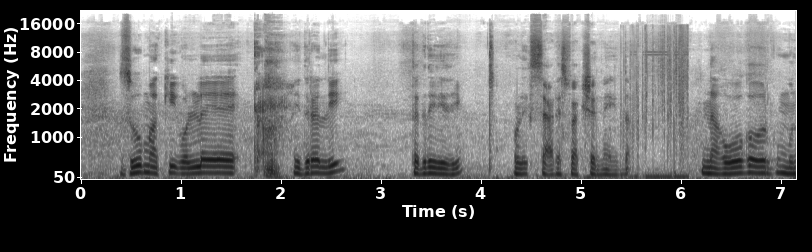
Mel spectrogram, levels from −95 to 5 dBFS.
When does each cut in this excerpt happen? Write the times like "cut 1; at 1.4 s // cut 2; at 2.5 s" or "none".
cut 1; at 6.0 s

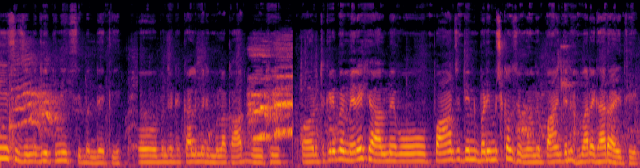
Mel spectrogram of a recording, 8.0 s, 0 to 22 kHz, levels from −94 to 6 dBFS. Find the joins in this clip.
cut 1; at 1.8 s // cut 2; at 3.6 s

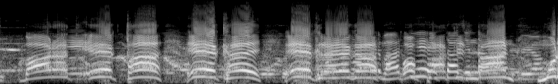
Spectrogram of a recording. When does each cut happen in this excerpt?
none

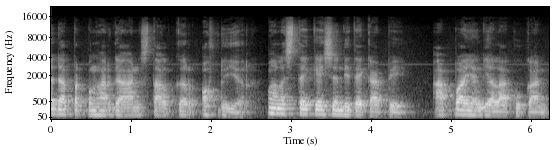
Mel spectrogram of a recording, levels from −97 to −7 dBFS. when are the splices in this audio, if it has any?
cut 1; at 2.7 s

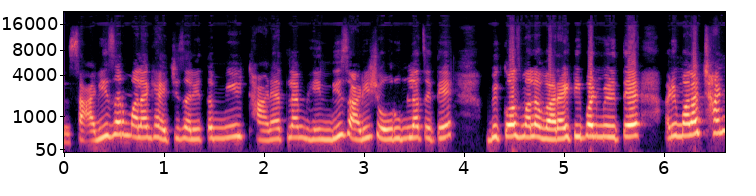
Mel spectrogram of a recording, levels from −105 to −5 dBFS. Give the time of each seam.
none

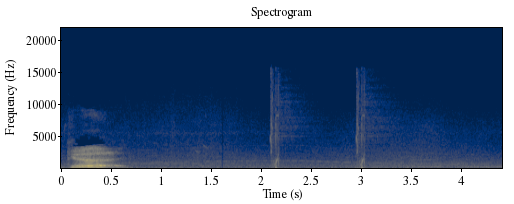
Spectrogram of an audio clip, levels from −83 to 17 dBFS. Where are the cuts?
none

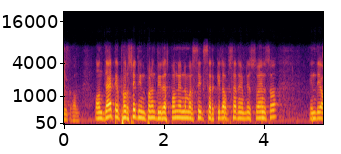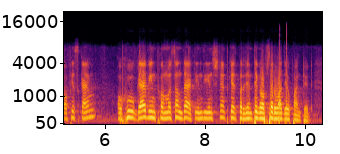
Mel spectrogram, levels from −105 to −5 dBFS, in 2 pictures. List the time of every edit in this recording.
none

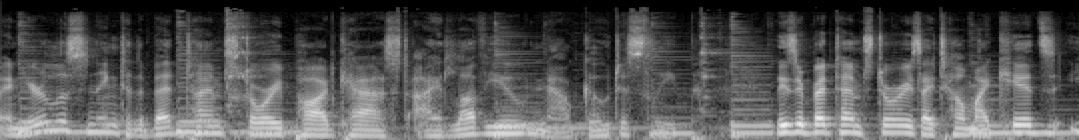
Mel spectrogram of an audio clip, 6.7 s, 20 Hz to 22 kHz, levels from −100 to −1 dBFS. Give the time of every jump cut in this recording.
none

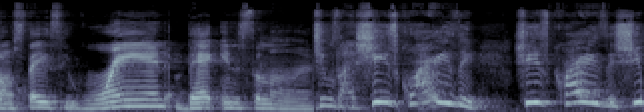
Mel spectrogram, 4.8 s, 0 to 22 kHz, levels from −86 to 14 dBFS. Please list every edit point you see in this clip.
cut 1; at 2.4 s

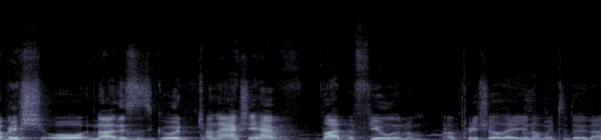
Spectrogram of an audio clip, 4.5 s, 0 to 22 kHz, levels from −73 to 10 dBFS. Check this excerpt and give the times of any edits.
cut 1; at 1.5 s

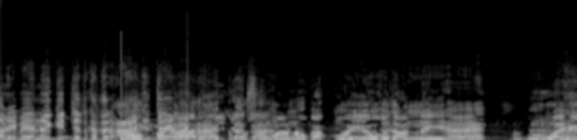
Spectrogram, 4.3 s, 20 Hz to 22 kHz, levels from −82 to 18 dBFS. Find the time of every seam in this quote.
cut 1; at 0.9 s

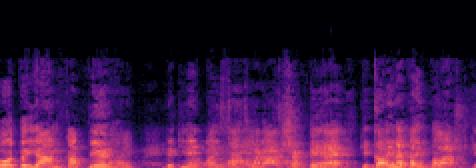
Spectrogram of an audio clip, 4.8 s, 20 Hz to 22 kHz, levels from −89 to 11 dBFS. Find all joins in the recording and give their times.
cut 1; at 2.1 s

